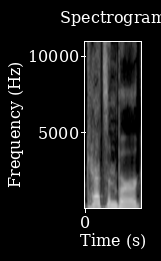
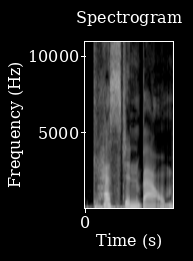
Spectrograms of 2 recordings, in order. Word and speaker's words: Kestenbaum: Dee Dee and Talia, their last name is not Ketzenberg. It has never been Ketzenberg. I've been saying it wrong the entire time. It's Kestenbaum.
